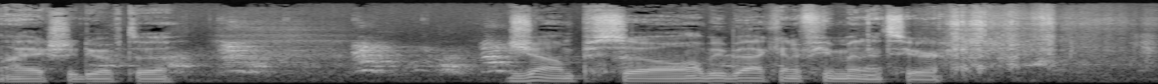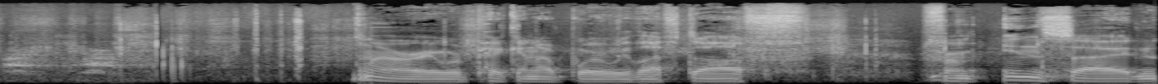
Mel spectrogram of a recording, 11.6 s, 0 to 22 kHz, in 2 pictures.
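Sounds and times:
speech: 0.1s - 1.4s, 2.6s - 5.1s, 7.6s - 9.8s, 10.5s - 11.5s
several dogs barking and yipping excitedly: 0.4s - 4.2s, 5.0s - 6.6s.

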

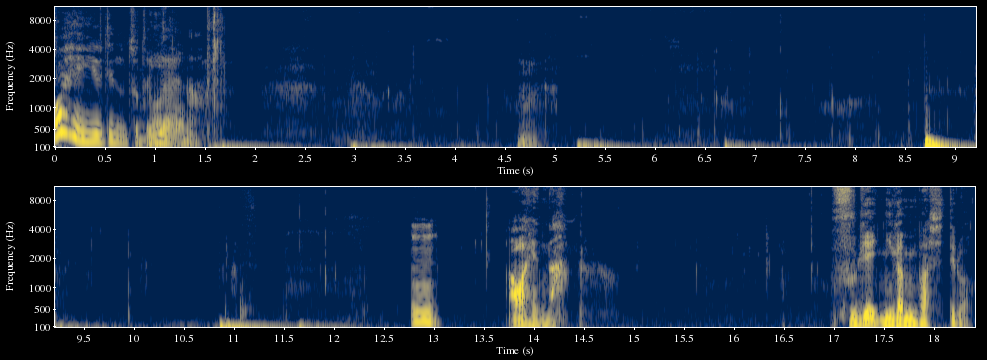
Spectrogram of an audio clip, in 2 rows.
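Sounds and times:
speech: 0.2s - 1.6s, 12.8s - 13.1s, 13.8s - 14.4s, 17.2s - 18.4s
chewing strawberry-flavoured chocolate candy: 1.4s - 8.7s, 9.6s - 10.3s, 11.5s - 13.8s, 14.4s - 17.5s.

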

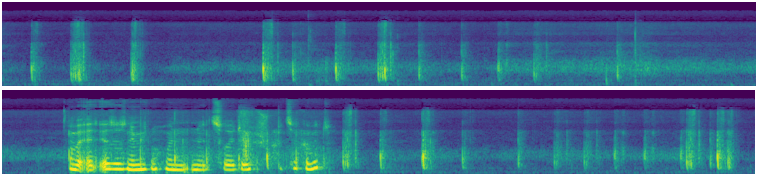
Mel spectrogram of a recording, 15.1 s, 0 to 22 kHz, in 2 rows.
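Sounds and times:
crunchy running footsteps in a video game: 0.0s - 1.5s, 2.6s - 6.3s, 8.9s - 15.0s
speech: 8.2s - 11.1s.

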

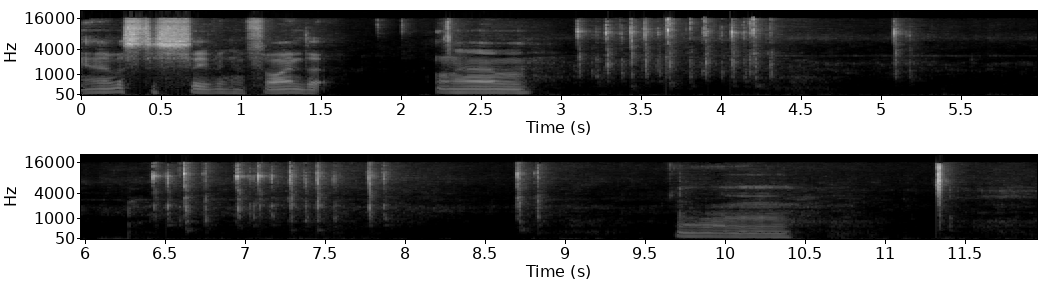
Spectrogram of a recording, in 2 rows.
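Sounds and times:
speech: 0.0s - 1.6s, 2.2s - 2.9s, 9.7s - 10.5s
rapid typing on a computer keyboard: 3.1s - 4.4s, 5.1s - 5.3s, 6.3s - 8.0s, 8.7s - 9.0s.

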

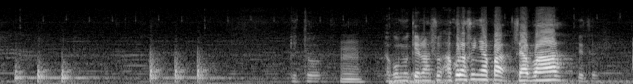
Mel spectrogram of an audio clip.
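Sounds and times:
sharp knocks on window glass: 0.2s - 0.9s, 1.5s - 2.3s
speech: 3.0s - 6.1s.

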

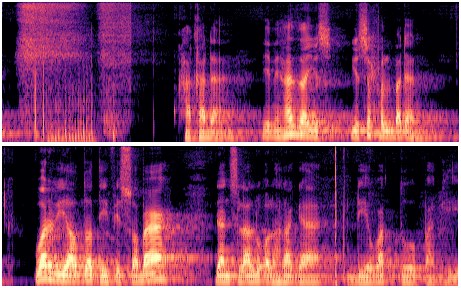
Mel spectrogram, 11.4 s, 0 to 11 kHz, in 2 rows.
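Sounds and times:
long deep breath drawn in sharply through the nose: 0.1s - 1.8s, 8.0s - 8.4s
speech: 2.3s - 5.4s, 6.1s - 11.4s.

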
